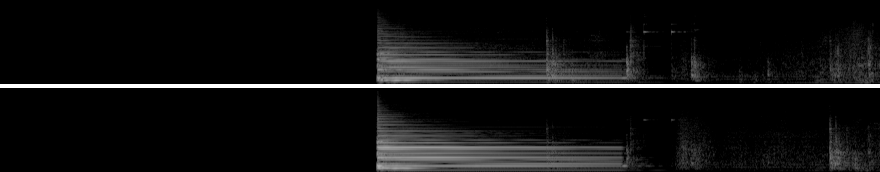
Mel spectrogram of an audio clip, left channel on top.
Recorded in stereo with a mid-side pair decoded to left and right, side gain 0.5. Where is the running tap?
No running tap in this recording.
